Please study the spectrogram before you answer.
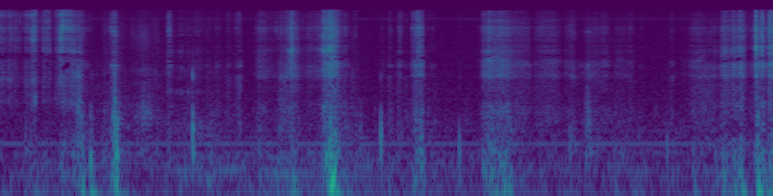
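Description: A wooden-handled carving gouge scrapes and cuts grooves into a long, solid, pale basswood block resting on a black surface, while bare fingers steady the block and curls of shavings gather around it. Bright, crisp tearing and scraping strokes come in irregular bursts, mixed with short sharp cuts that die away almost instantly, over a faint low hum.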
